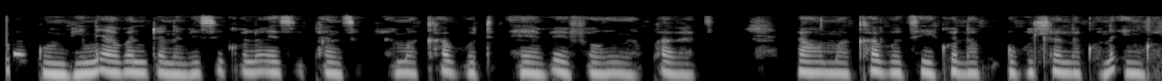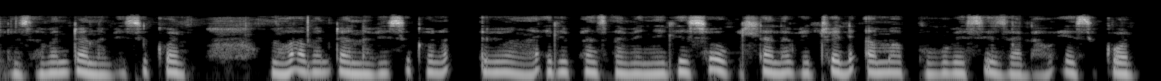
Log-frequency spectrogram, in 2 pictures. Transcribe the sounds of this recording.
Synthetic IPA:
ɛmaɡ̥ʱumbʱiniaβantʼwanaβesiɣɔlɔesipʰant͡sʼi̥ɣulamakʰaβotʰi̥ajaβɛɛfaɣwɛŋapʰaɣaːtʰi̥ | lawɔmakʰaβotʰijikʰɔlapʰɔuɣuɬalakʰɔnaiŋʱɔlɔzaβantʼwanaβesiɣɔlɔŋɔβaːβantʼwanaβesiɣɔlɔ | ɛβɛβaŋaelipʰant͡sʼiaβɛneliswɛuɣuɬalaβɛtʰwɛlɛʔamab̥ʱuɣuβesizalawɔesi̥ɣɔːlɔ

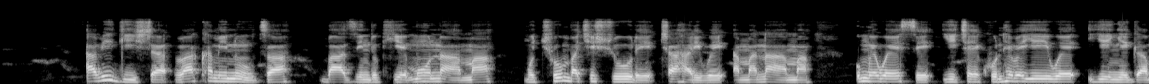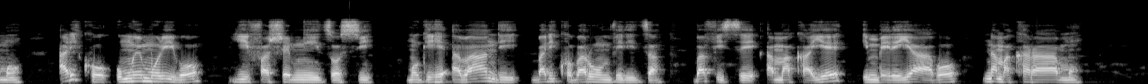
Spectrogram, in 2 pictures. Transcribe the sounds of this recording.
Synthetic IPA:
aβiɡiʃaβakʰaminuːza | βaziːndukʰije̞muːnaːma | mut͡ʃuːmbat͡ʃiʃuːɾe̞t͡ʃaːɦaɾiwe̞amanaːma | umŋe̞we̞ːse̞jiːt͡ʃaje̞kʰuːn̥ɦe̞βe̞jiːwe̞jiɲiɡamo̞ | aɾikʰo̞umŋe̞muɾiβo̞ | jifaʃe̞mŋiːzo̞si | muɡihe̞ʔaβaːndiβaɾikʰo̞βaɾuːɱviɾiza | βafise̞amakʰaje̞imbe̞ɾe̞jaːβo̞ | namakʰaɾaːmo

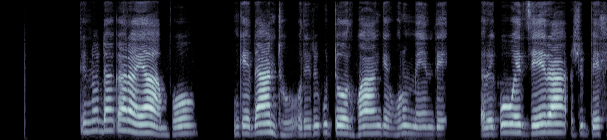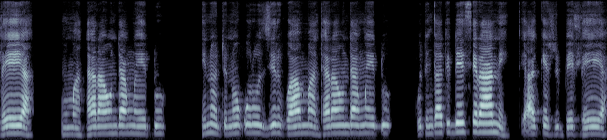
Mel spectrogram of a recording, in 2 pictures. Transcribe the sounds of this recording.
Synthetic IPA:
tino̞ɗakaɾajambo̞ | ŋɡe̞ɗantʰuririkuto̞rwaŋɡe̞ɦuɾume̞nde̞ | re̞kuwe̞d͡ze̞ɾaʐibʱe̞ɮe̞ja | mumantʰaɾaundamwe̞ɗu | ɦino̞tino̞kuɾud͡zirwamantʰaɾaundamwe̞ɗu | kutiŋɡatiɗe̞seɾanetia̰ke̞ʐibʱe̞ɮe̞ja

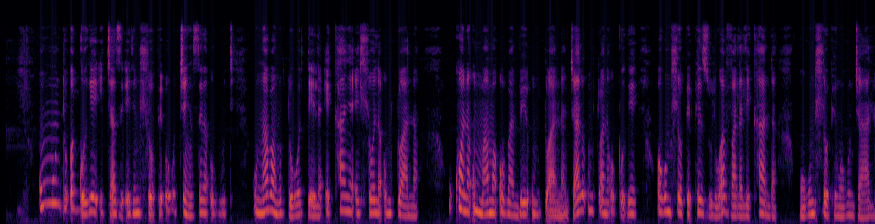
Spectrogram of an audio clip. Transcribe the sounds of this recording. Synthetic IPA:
umuntʼuʔɔɡ͡ǃʱɔɣɛʔid̥ʒ̥ʱa̰ziʔelim̩ɬɔ̰pʰɛʔoɣut͡ʃʼeŋisɛlaʔuɣutʰi̥ | ɣuŋaβaŋud̥ʱɔɣɔtʼɛ̰laʔɛkʰaɲaʔɛɬɔla̰ʔum̩tʼwana | ukʰɔnaʔumamaʔɔβambʱɛʔum̩tʼwa̰na̰nd͡ʒʱalɔʔum̩tʼwanaʔɔɡ͡ǃʱɔɣɛ | oɣum̩ɬɔpʰɛpʰezuluwa̰valalɛkʰandʱaŋoɣum̩ɬɔpʰɛŋoɣund͡ʒʱaːlɔ

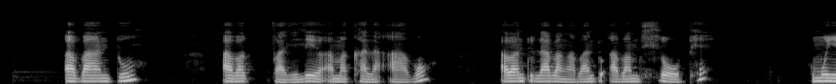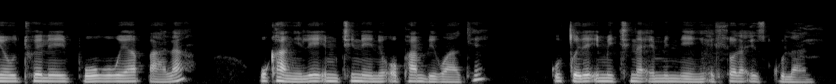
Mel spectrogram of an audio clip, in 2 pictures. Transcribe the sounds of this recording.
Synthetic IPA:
aβantʼu | a̰βa | v̥alilɛjɔ̰ʔa̰makʰala̰ʔaːβɔ | a̰βantʼulaβaŋaβantʼuʔaβam̩ɬɔːpʰɛ | omuɲɛutʰwɛlɛib̥ʱoɣuujab̥ʱaːla | ɣukʰaŋɛlɛem̩t͡ʃʼineniʔɔpʰambʱiɣwakʰɛ | ɣuɡ͡ǀʱɛlɛʔimit͡ʃʰʼinaʔemineŋiɛɬɔlaʔezi̥ɡ̥ʱulaːnɛ

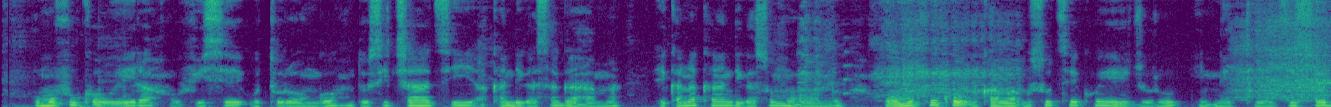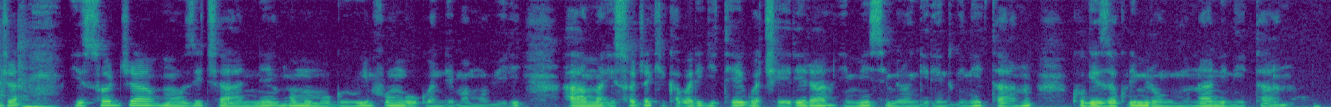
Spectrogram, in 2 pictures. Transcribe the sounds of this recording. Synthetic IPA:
umufukʰo̞weːɾaufise̞utʰuɾo̞ːŋɡo̞dusit͡ʃaːt͡siakʰaːndiɡasaɡahama | e̞kanakʰaːndiɡasumuɦo̞ːndo̞womufukʰo̞ukʰaβausut͡se̞kʰohe̞ːd͡ʒuɾu | in̥e̞tʰeziso̞d͡ʒaiso̞d͡ʒamuːzit͡ʃaːne̞ŋomumuɡwiwiɱfuːŋɡuɡwandemamuβiɾihaːmaiso̞d͡ʒakikʰaβaɾiɡitʰe̞ɡwat͡ʃe̞ɾe̞ɾaimiːnsimiɾo̞ːŋɡiɾiːndɡwinitʰaːnukuɡe̞zakuɾimiɾo̞ːŋɡumunaninitʰaːnu

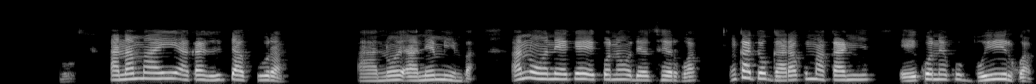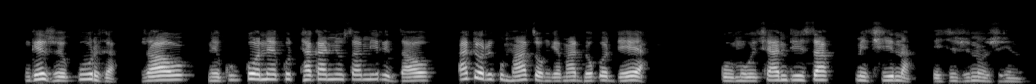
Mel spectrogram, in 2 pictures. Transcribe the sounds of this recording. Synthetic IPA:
anamaiakaʐitak̚uɾa | ane̞mimba | ano̞ːne̞keiko̞nauɗe̞t͡se̞rwa | akato̞ɡʱaɾakumakaɲi | ɦeiko̞nekubʱujirwa | ŋɡe̞ʐe̞kurɣa | ʐawo̞ | ne̞kuko̞ne̞kutakaɲusamiɾid͡zawo̞ | ato̞ɾikum̤at͡so̞ŋɡe̞madʱo̞ko̞dʱe̞ja | kumuʃandisa | mit͡ʃina | ɦet͡ʃiʐinoʐiːn̤o

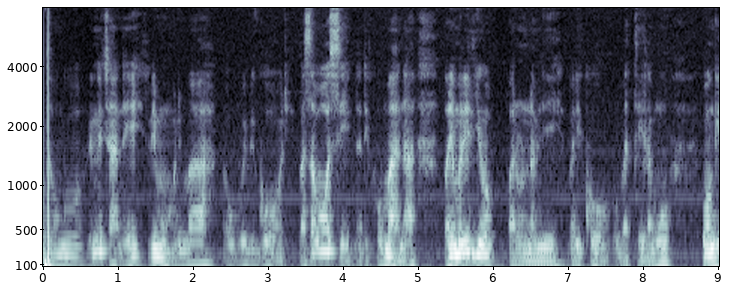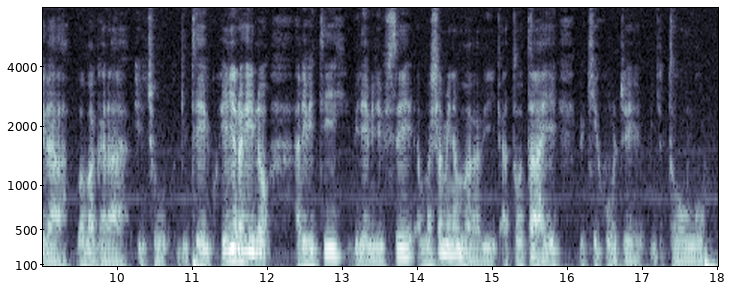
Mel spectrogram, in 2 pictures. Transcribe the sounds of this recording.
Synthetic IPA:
itoːŋɡoɾinet͡ʃaːne̞ɾiɾimumuɾima | uwiβiɡo̞ːɾiβasaβoːsenaɾikʰuːmaːnaβaɾimuɾiɾjo̞βaɾunaβje̞βaɾikʰo̞βatʰe̞ːɾamŋo | βo̞ːŋɡe̞ɾaβaβaɡaɾait͡ʃo̞ɡitʰe̞ɡwohijonohino̞haɾiβitʰiβiɾe̞ːβiɾeβifi̥se̞amaʃaminamumaβaβiatoːtaːje̞ | βikʰikud͡ʒe̞iɟotoːŋɡo

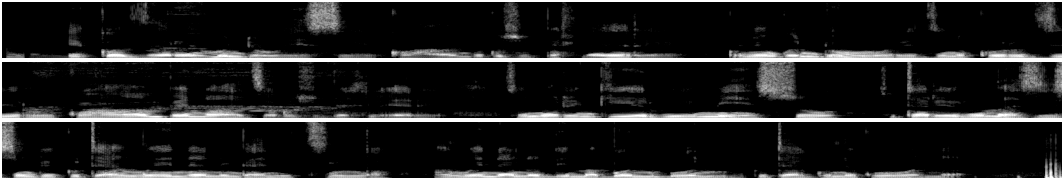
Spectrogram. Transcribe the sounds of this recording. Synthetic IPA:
iko̞d͡ze̞ɾojemunduwe̞se̞kuɦambekuʐipeɬeɾe | kuɲaŋɡwendumuɾid͡zino̞kuɾud͡zirwakuɦambenad͡zakuʐipeɬeɾe | d͡zino̞ɾiŋɡirwimeso | ʐ̥itaɾirwe̞mazisoŋɡe̞kutiamwe̞niane̞ŋɡeanet͡siːŋɡaːmweniano̞ɗimaɓo̞niɓo̞nikutiaɡʱo̞ne̞kuoːna̰

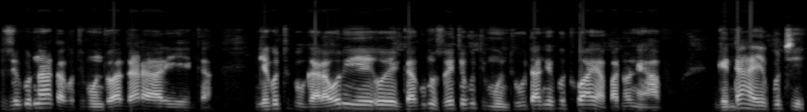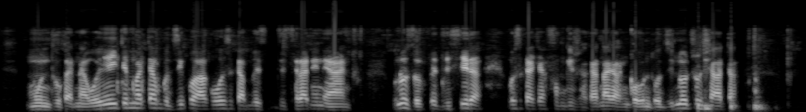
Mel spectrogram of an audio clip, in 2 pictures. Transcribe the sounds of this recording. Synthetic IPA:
ʐikunakakutimuntʰuaɡʱaɾaːɾie̞ːɡʱa | ŋɡe̞kutikuɡʱaɾauɾieɡʱakuno̞zo̞itekutimuntʰuːtaŋɡe̞kutwajapano̞ne̞ɦaːpo̞ | ŋɡe̞ndaɦajekuti | muntʰukanawejeite̞matambud͡ziko̞akoːsikaɓd͡zit͡seɾanine̞ɦantʰu̥ː | no̞zo̞pe̞d͡zisiɾa | usi̥kat͡ʃafuŋɡiʐakanakaŋɡondo̞d͡zino̞to̞ʃaːta

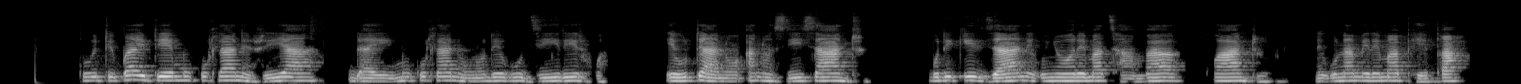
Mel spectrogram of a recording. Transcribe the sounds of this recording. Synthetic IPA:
kutikwaite̞mukuɬaniʐija | ɗaimukuɬaniuno̞ɗe̞kud͡ziirirwa | e̞utano̞ʔano̞ziːsaːntʰu | ɓuɗikid͡zane̞kuɲo̞ɾe̞mat͡samba | kwaːntʰu | ne̞kunamiɾe̞mapʰe̞ːpʰa

